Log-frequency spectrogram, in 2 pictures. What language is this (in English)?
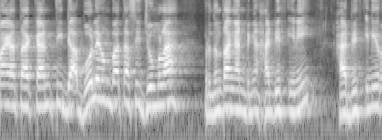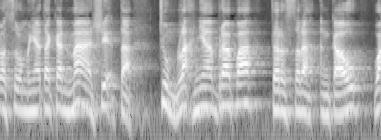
Indonesian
